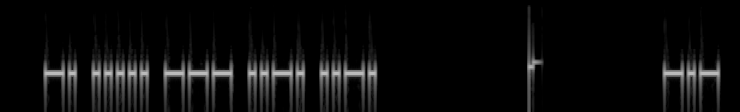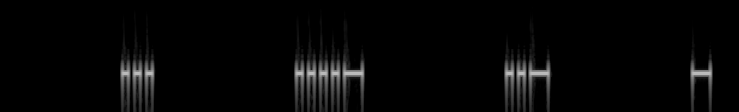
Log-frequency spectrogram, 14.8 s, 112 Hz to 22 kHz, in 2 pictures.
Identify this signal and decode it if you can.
Morse code, heard as a keyed tone, about 20 wpm, spaced as for 9 wpm, 700 Hz. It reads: N5OFF KS4UT
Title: USA Call Signs - 5 Characters - 8x Character Spacing - 20wpm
